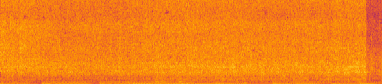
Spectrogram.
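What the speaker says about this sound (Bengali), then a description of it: "মাছ ভাজার তেলেই ফোড়ন দিয়ে দিচ্ছি শুকনো লঙ্কা, জিরে আর তেজপাতা। দিয়ে দিলাম আলু আর লাউ" Potatoes and bottle gourd hitting hot leftover fish-frying oil tempered with dried red chillies, cumin and bay leaf, giving a loud, continuous close sizzle that drops away abruptly at the end, with a low tonal hum underneath.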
